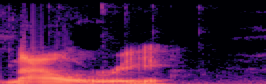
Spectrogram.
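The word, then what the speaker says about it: Māori: New Zealand was like, that's not how it's pronounced. So apparently it is Maori, much to my chagrin. So in the 19th century, early 19th century, the British signed a treaty with the major Maori tribes in New Zealand.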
